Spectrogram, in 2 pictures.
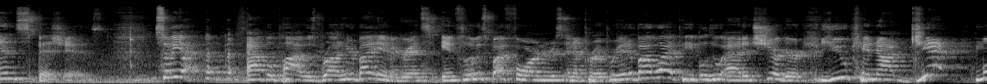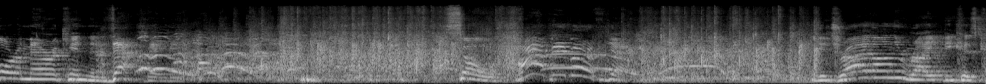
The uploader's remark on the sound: Live in front of some fresh humans who had no idea what was comin. Was recorded LIVE at Chicago’s Historic Green Mill Lounge on June 17th 2023.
